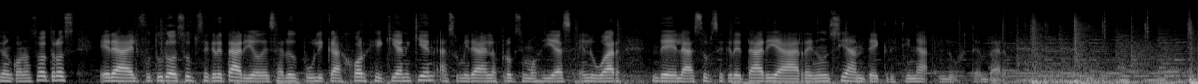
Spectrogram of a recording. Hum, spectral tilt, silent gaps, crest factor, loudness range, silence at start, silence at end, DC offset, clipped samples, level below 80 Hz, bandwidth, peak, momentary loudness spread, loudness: none; -6 dB/octave; none; 18 dB; 4 LU; 0 s; 0 s; under 0.1%; under 0.1%; -44 dBFS; 15.5 kHz; -10 dBFS; 8 LU; -29 LUFS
